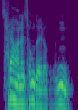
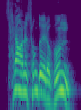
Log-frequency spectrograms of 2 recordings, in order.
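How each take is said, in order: First: Said in the usual way. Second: 사랑하는 성도 여러분 with heightened earnest stress; emphatic preacher call. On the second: Real, not acted. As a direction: call the congregation with rising fervor.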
